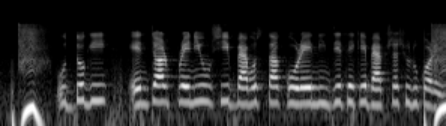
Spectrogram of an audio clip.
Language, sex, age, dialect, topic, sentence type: Bengali, female, 18-24, Northern/Varendri, banking, statement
